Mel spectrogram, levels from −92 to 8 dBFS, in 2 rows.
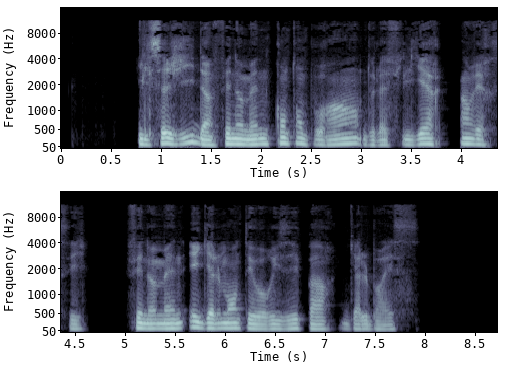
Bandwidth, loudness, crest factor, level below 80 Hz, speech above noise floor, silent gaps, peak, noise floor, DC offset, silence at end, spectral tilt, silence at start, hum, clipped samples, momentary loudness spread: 11.5 kHz; -20 LUFS; 18 dB; -52 dBFS; 56 dB; 3.89-3.98 s, 4.69-5.00 s; -2 dBFS; -76 dBFS; under 0.1%; 1 s; -6.5 dB/octave; 0.75 s; none; under 0.1%; 12 LU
